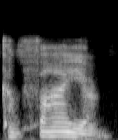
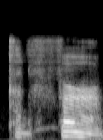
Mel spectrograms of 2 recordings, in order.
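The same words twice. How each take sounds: First: The second syllable has an 'eye' vowel. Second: The second syllable has an 'er' vowel. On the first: The speaker calls it wrong. "you were saying I, iron" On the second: The speaker calls it right. "but it's er"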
